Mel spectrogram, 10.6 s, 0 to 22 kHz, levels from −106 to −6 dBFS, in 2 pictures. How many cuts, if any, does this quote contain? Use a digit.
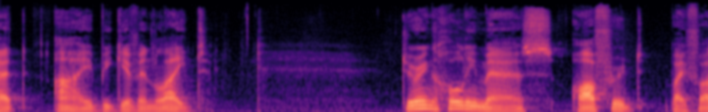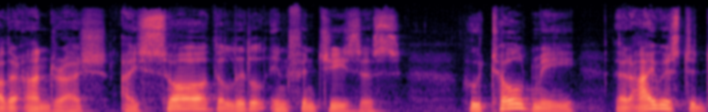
0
